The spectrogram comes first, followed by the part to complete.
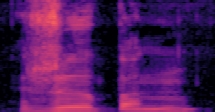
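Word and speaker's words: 日本: जी तो पहला मुल्क है रूपन।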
